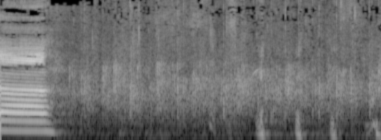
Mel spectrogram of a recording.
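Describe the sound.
A short electronic tone sounds, then an audience breaks into steady applause as two people come up to take part in a game, filling the rest of the moment, with a few scattered cheers and voices mixed into the clapping.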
